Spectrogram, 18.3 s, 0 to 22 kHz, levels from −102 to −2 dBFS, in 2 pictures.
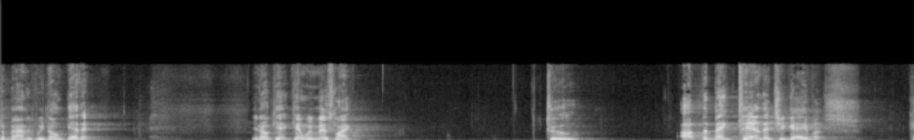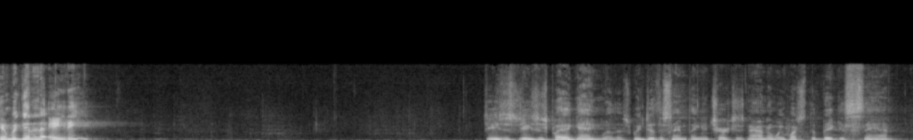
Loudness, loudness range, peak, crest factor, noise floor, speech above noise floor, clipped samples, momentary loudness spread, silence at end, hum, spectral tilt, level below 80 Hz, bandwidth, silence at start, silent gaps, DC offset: -24 LUFS; 13 LU; -2 dBFS; 24 dB; -71 dBFS; 47 dB; under 0.1%; 18 LU; 0.2 s; none; -4 dB/octave; -68 dBFS; 12 kHz; 0 s; none; under 0.1%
